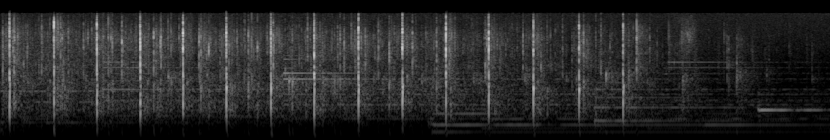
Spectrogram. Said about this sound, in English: So, can we give all the mamas a big warm clap celebration this morning?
